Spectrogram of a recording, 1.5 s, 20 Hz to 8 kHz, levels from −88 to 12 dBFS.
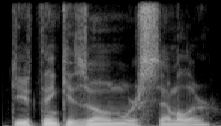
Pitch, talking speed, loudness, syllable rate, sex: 100 Hz, 285 wpm, -16 LUFS, 7.6 syllables/s, male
